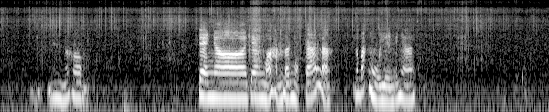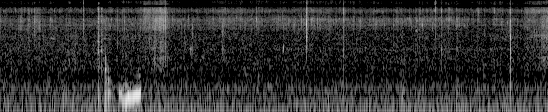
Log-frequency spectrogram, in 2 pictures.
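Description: Shells clink against a plate.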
